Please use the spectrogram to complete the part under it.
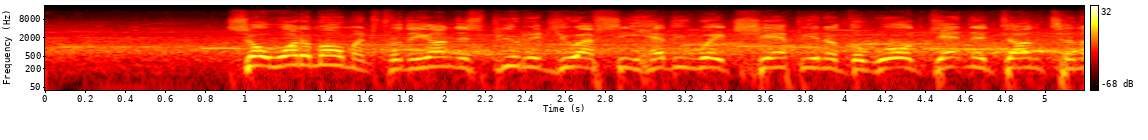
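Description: A crowd cheers and roars.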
